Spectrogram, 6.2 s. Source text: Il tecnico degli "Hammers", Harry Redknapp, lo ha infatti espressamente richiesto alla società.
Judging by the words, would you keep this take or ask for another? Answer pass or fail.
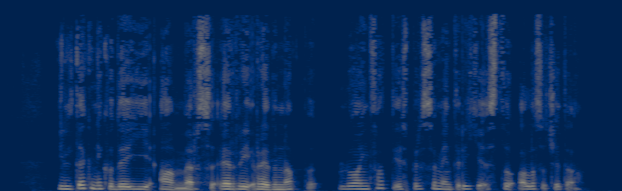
pass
